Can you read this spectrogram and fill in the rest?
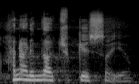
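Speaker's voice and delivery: high-pitched lament to God; complaining plea. Acted. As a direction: plead why, swelling then dropping off. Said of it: "하소연하고 투덜거리기 시작하고". (높은 목소리로 원망 섞어 하소연하듯)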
